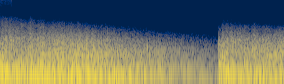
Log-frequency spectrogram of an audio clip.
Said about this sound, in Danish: Krudtrøg, høje flammer og master og sejl, så langt øjet rækker. Kanontordnen bulrer og drønene er massive. De kan mærkes helt heroppe i tårnet som trykbølger.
